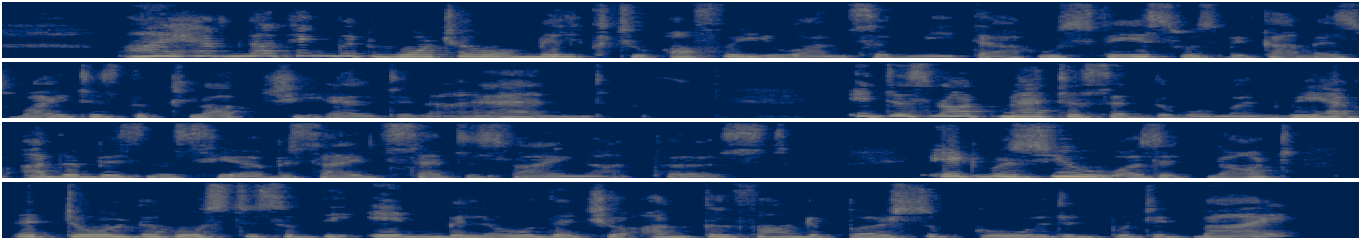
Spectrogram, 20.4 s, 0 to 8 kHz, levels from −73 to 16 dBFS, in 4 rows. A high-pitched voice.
Yes: high, 225 Hz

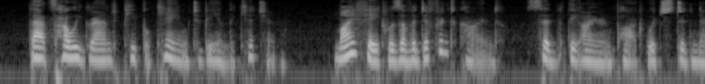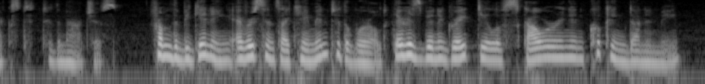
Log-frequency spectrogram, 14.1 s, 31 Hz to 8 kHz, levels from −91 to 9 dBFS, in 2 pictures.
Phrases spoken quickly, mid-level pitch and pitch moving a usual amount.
Yes: fast, 215 wpm; medium, 165 Hz; average, 4.3 semitones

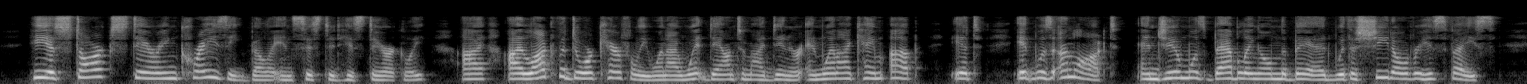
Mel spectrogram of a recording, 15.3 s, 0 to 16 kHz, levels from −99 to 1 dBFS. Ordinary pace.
Yes: average, 170 wpm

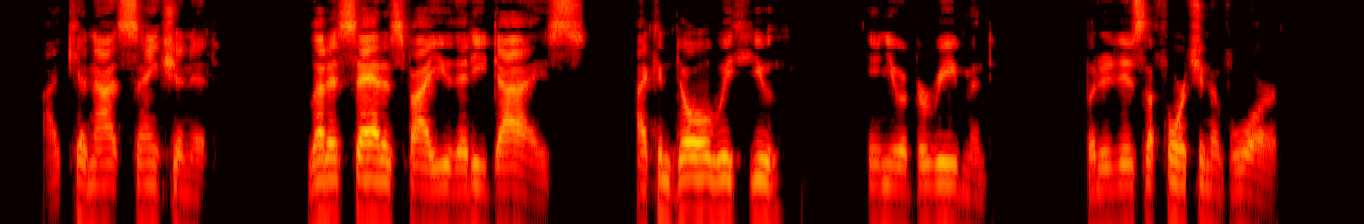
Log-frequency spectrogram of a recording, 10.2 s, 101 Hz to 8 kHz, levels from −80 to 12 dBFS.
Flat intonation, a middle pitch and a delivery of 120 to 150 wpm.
No: narrow, 2.3 semitones; low, 110 Hz; average, 145 wpm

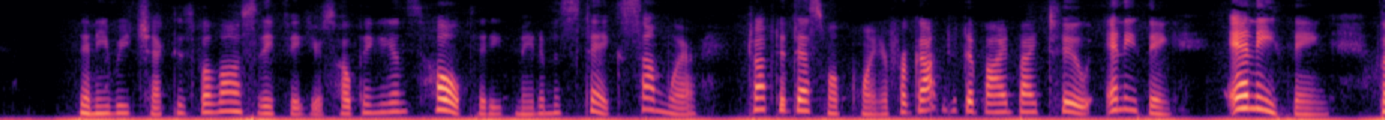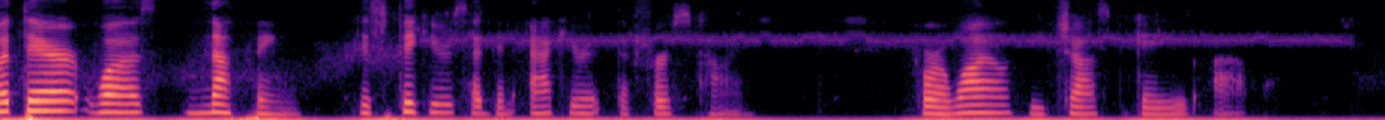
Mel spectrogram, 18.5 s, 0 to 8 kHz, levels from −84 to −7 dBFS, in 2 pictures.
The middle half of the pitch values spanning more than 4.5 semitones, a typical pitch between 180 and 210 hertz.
Yes: average, 4.9 semitones; high, 190 Hz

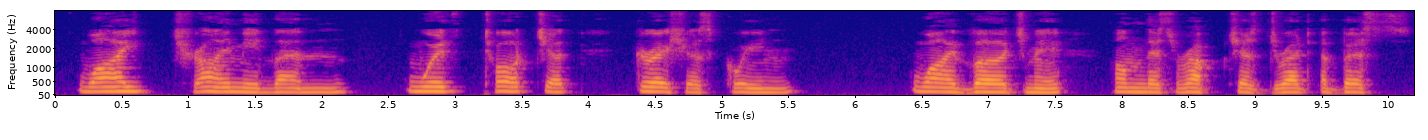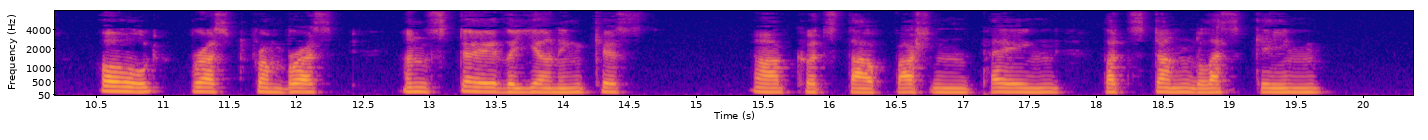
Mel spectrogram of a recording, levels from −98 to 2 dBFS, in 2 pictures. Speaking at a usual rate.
No: slow, 100 wpm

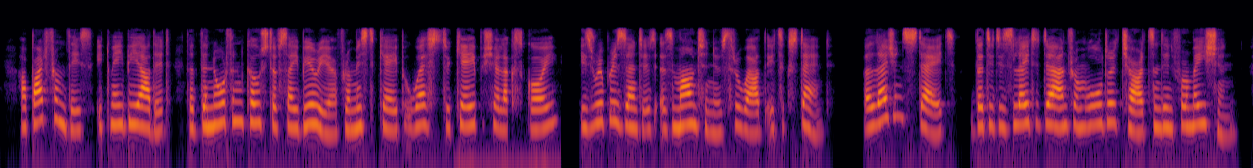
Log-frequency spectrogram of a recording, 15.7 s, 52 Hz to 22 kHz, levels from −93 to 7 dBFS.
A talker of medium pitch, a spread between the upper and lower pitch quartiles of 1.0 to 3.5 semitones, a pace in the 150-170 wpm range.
No: high, 235 Hz; average, 3.0 semitones; average, 155 wpm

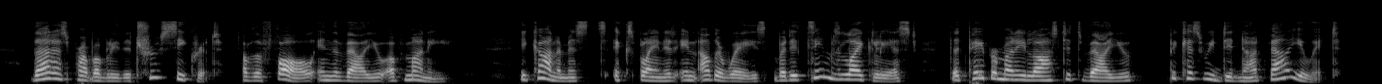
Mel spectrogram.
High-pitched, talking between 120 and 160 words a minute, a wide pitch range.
Yes: high, 195 Hz; average, 155 wpm; wide, 6.3 semitones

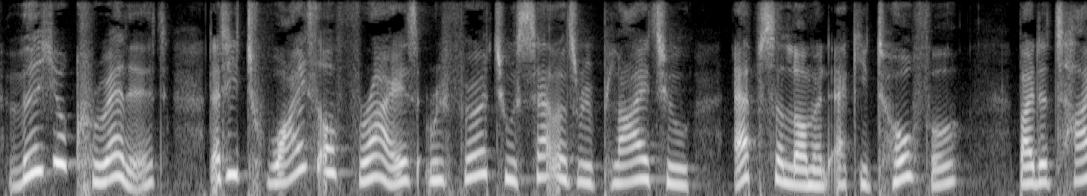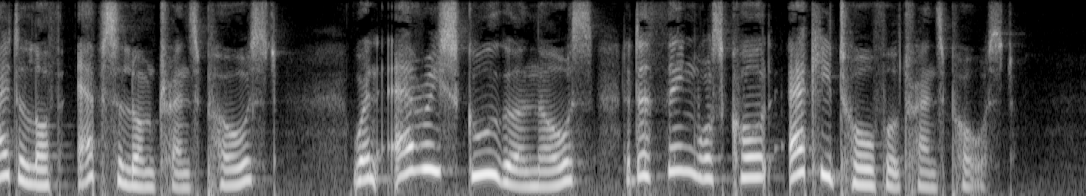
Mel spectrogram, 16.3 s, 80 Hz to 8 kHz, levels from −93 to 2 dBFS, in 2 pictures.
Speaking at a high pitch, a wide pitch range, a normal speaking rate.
No: very high, 250 Hz; wide, 5.9 semitones; slow, 120 wpm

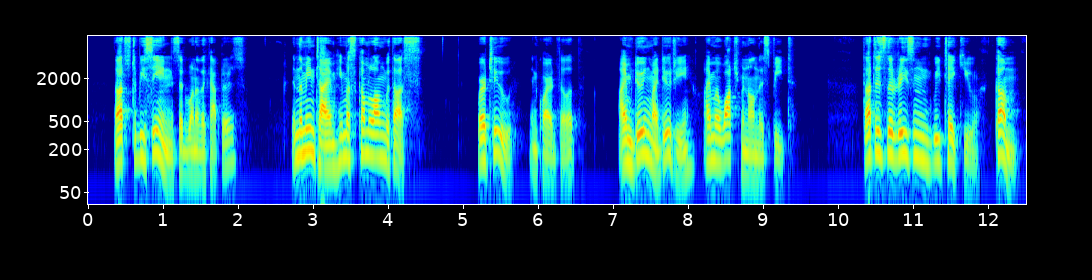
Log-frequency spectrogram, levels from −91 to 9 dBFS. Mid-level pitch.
Yes: medium, 145 Hz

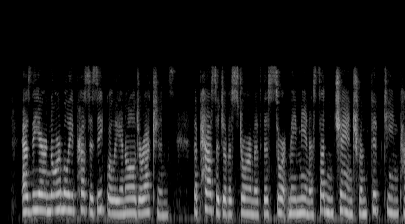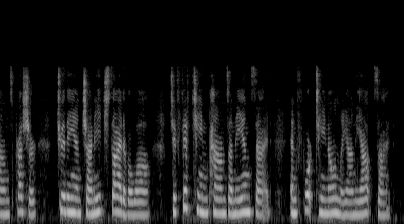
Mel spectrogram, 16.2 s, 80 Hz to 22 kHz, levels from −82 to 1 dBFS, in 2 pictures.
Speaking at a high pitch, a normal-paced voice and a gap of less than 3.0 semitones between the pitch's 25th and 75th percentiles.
Yes: high, 220 Hz; average, 175 wpm; narrow, 2.6 semitones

